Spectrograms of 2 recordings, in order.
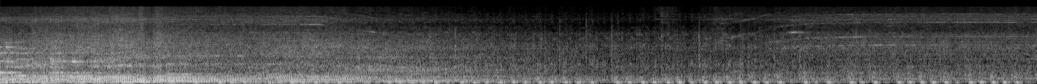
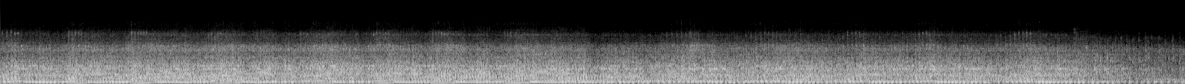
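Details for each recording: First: Yamaha Vega R motorcycle with a power complaint, engine just reassembled after inspection, before test drive: even single-cylinder putter about four beats a second, steady after an initial rev. Normal running. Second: Yamaha Vega R motorcycle small single lacking power, rough engine and lag off throttle: steady light tapping about four times a second, quickening with revs; mechanic says it is a worn connecting rod knock that does not change in character.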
